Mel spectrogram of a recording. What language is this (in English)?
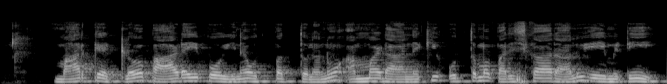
Telugu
